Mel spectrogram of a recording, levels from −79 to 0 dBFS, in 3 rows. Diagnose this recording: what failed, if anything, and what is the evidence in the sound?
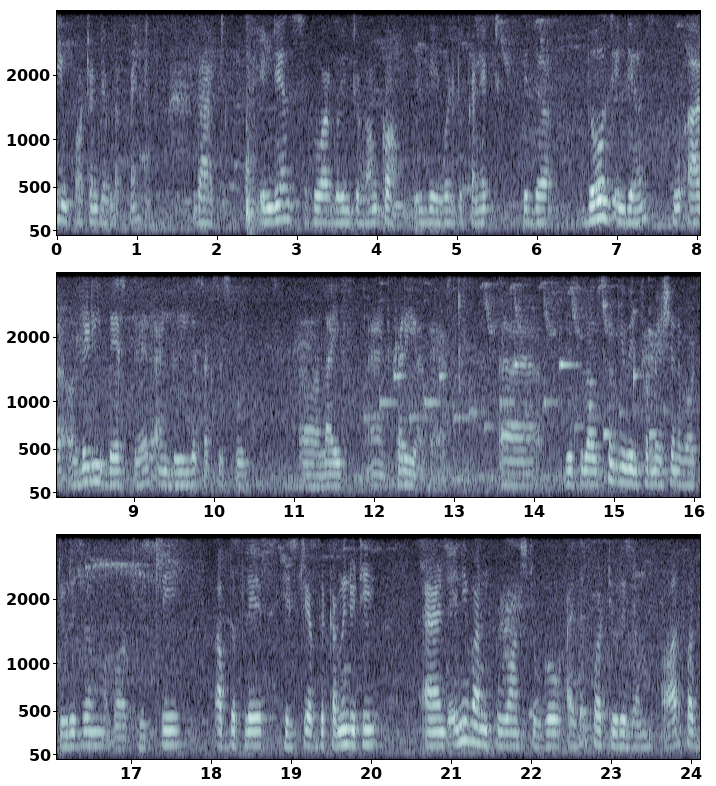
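Nothing failed anywhere here.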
